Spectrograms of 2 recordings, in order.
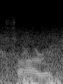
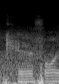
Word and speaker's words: Caerfai: those wrong again to what I used to call the kafari it's actually pronounced carefy I think and then back through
